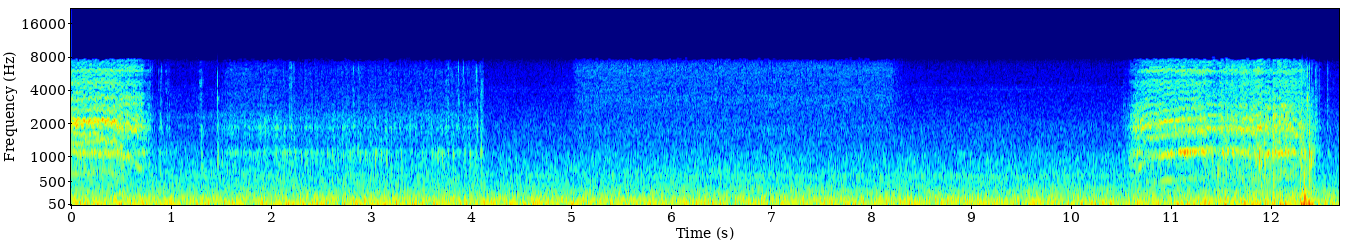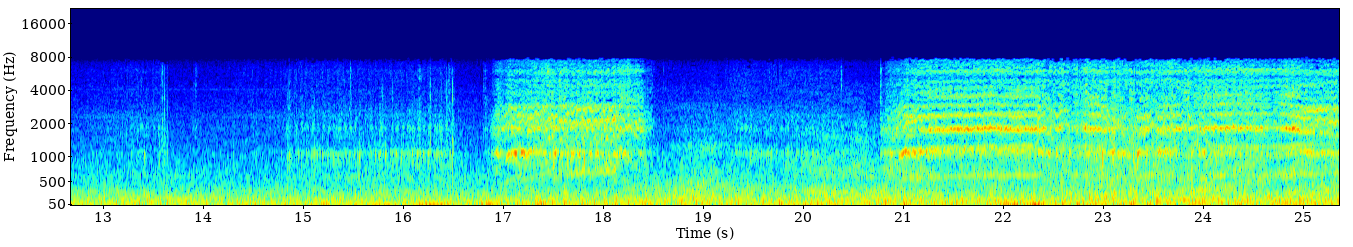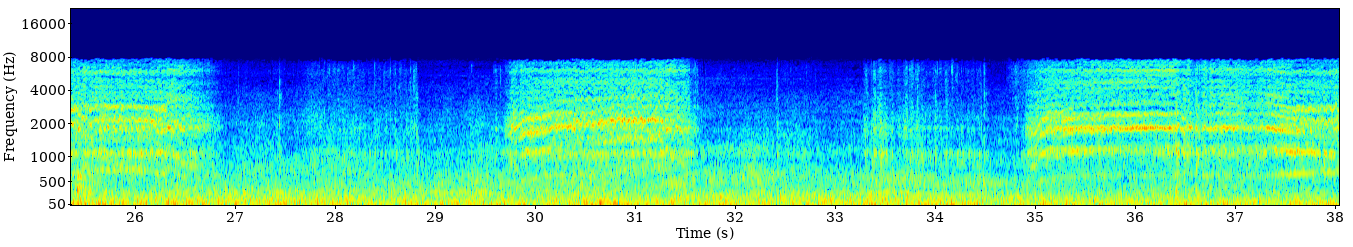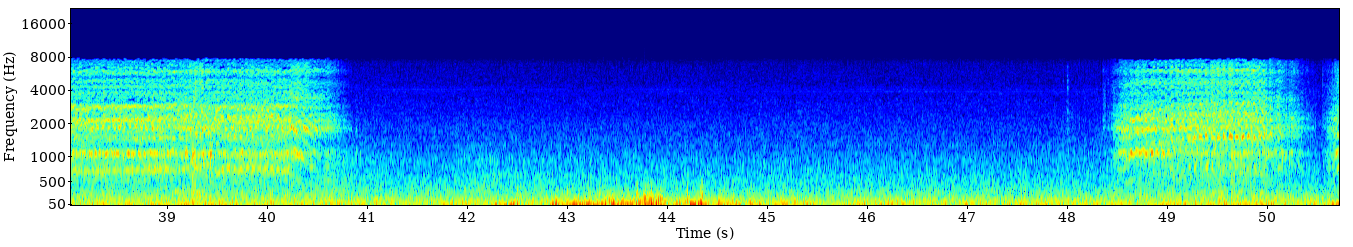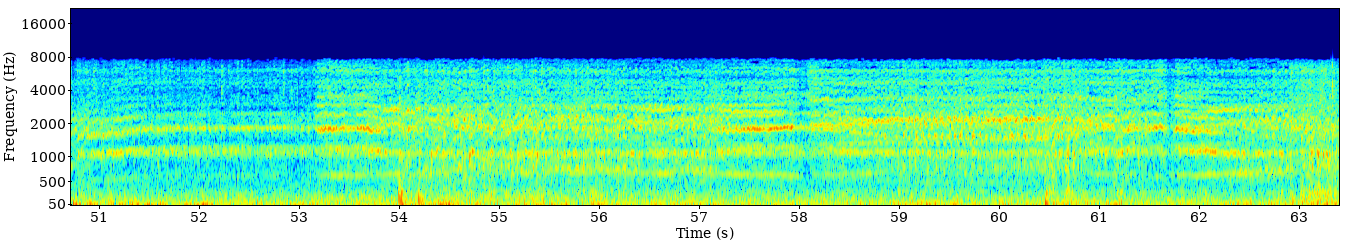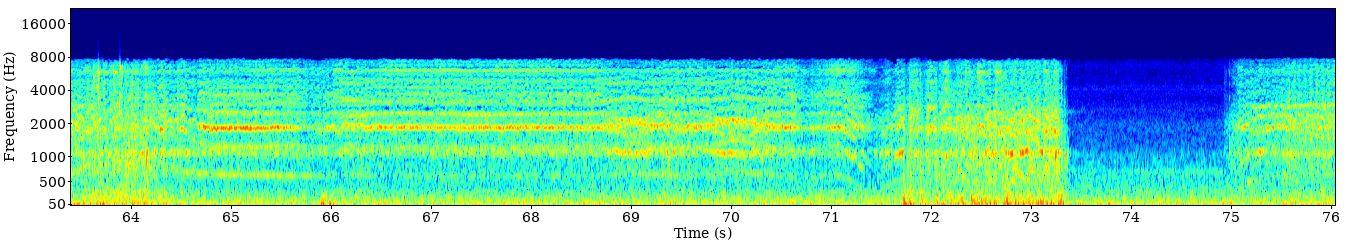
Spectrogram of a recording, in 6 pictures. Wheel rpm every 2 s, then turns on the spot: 60, 30, 0, 0, 0, 90, 30, 20, 70, 30, 80, 160, 160, 50, 40, 110, 10, 80, 160, 160, 40, 0, 0, 0, 90, 100, 160, 160, 160, 160, 160, 160, 160, 160, 160, 130, 110, 60.
0-4 12-16 18-20 32-34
